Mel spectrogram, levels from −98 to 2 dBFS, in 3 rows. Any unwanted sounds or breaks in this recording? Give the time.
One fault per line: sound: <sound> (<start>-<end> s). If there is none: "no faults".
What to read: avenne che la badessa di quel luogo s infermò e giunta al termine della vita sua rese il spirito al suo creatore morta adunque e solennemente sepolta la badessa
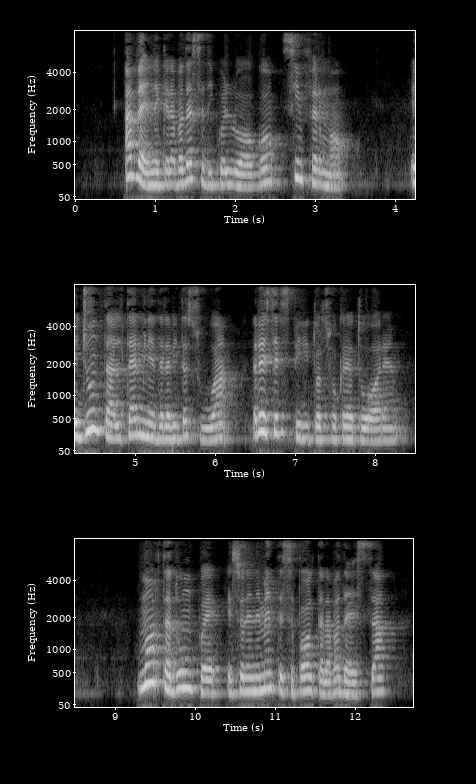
no faults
